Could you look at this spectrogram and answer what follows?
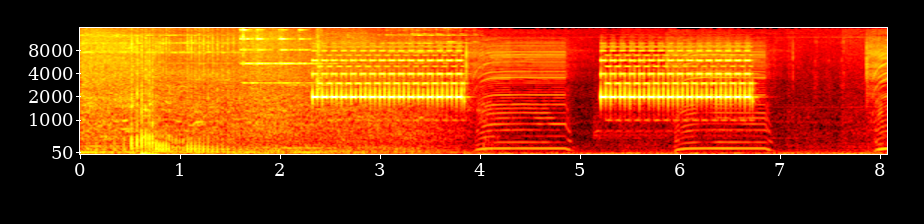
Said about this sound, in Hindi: Phone has been ringing non stop the welding shops in Shaheen Bagh has become a hub for oxygen cylinder distribution and refilling to help patients and their desperate relatives.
